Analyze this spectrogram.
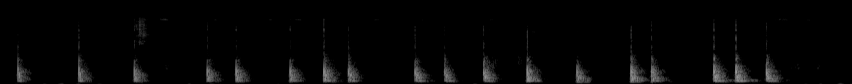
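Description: Chalk writing on a blackboard: a quick run of short taps and strokes, about two or three a second, as a line of symbols goes up.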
